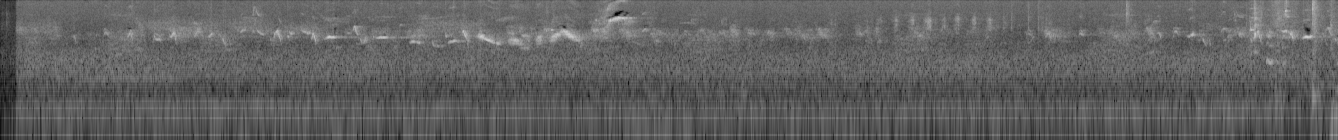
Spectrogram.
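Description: Small birds chirping in quick, squiggly calls for the first half, over a steady low rumble, with a few sharp clicks near the end.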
